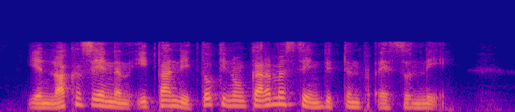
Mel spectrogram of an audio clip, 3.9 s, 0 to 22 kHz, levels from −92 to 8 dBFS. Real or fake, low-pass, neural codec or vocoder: fake; 5.4 kHz; codec, 16 kHz in and 24 kHz out, 0.6 kbps, FocalCodec, streaming, 4096 codes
